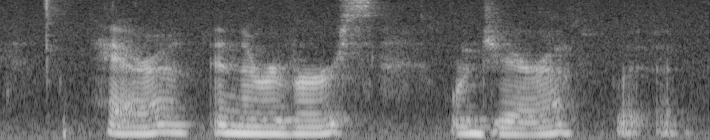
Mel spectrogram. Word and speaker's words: Jera: Hera in the reverse or Jerara, but it's pronounced Hera. Not like Ron Burgundy with a soft J, but it's that's one pronunciation of it and that's the one that I know.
